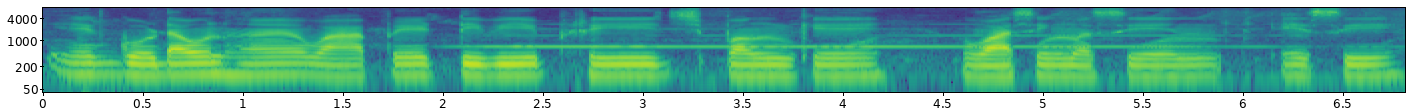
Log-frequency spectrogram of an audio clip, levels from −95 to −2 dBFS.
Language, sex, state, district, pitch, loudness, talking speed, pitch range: Hindi, male, Maharashtra, Gondia, 115 Hz, -21 LUFS, 105 wpm, 115-120 Hz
